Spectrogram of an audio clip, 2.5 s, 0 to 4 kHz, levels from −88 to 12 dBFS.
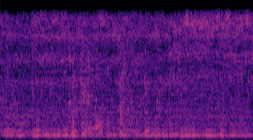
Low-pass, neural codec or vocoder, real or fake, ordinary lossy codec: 3.6 kHz; vocoder, 22.05 kHz, 80 mel bands, HiFi-GAN; fake; none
